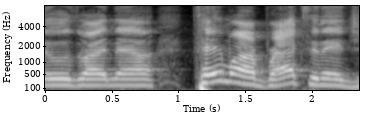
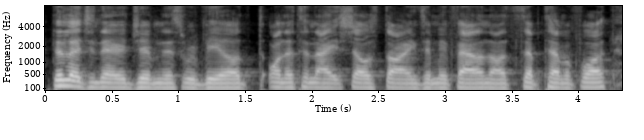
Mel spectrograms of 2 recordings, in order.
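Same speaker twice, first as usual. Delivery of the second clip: ordinary talk, nothing marked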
